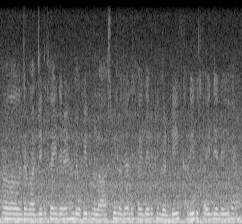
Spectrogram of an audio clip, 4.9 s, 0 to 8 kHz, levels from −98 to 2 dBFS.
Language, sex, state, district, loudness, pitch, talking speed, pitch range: Punjabi, female, Punjab, Fazilka, -14 LUFS, 95 Hz, 270 wpm, 90-100 Hz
